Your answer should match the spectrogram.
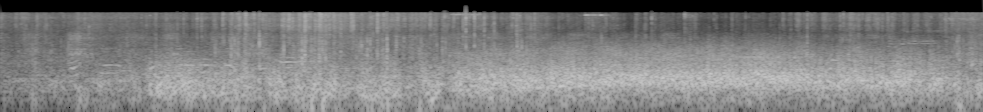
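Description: Mountain bike (a Giant Trance) riding fast down a leaf-covered dirt trail: tyres rolling over dry leaves and packed dirt with a dense rattle of chain and frame and a rushing noise, louder from about two seconds in.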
